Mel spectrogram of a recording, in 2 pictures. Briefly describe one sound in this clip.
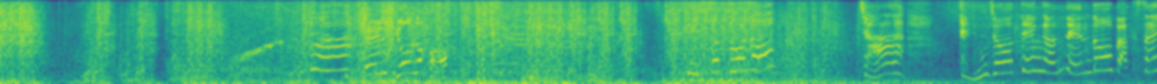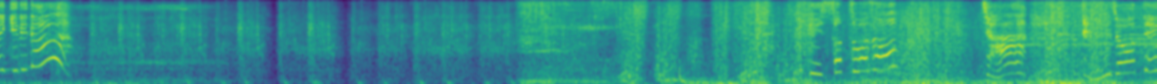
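Blades clash and blasts boom in rapid bursts.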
